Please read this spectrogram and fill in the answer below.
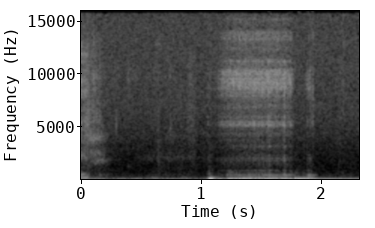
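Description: A sudden loud low rumble on a close studio microphone about a second in, lasting just under a second, with a faint hiss over it.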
